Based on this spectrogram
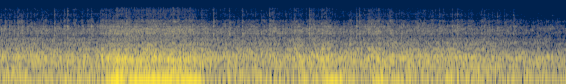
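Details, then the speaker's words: Basement blower fan, noisy for a long time and much louder today, on and off: loud rough drone with a low hum and faint wavering pulse; owner suspects worn bearing and axle, noise expected to worsen. "all right this has been happening on and off today it really got bad and uh ever since I moved in you know the fans kind of noisy and then today it really really got uh you know more noisy usually this is because the um bearing and uh the axle is getting worn down"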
